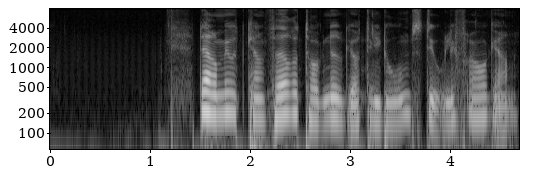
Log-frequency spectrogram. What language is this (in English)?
Swedish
